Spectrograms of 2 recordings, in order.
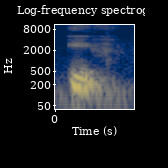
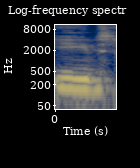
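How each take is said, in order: First: The name sounds like 'Eve', with no 's'. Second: The name is read as spelled, ending with 's'. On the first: The speaker calls it right. "but it's pronounced Eve" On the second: The speaker calls it wrong. "looks like Yves to us Americans"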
